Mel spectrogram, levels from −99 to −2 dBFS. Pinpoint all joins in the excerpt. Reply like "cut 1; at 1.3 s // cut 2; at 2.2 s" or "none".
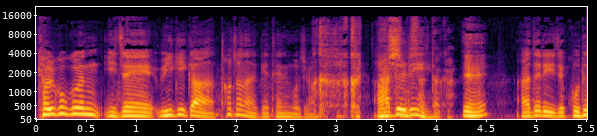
cut 1; at 3.2 s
